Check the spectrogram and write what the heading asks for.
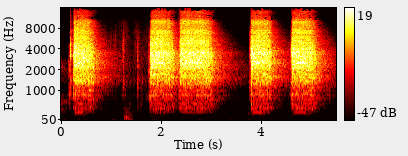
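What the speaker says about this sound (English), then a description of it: "Then you put your battery in." An 18V Ryobi One+ battery slides into a shear and bush trimmer, making four loud, close ratcheting plastic scrapes in quick succession with no talking.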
